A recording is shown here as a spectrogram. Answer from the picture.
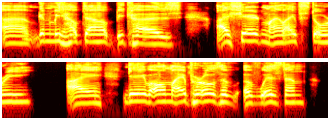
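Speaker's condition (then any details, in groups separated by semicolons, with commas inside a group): Cerebral palsy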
